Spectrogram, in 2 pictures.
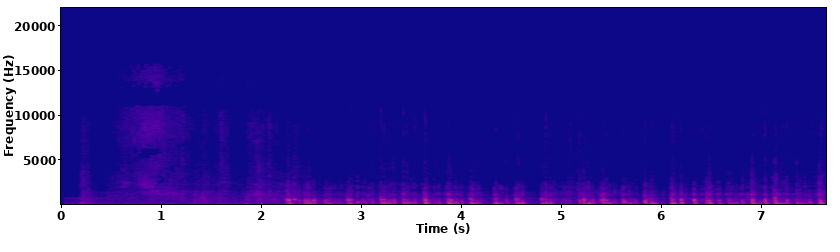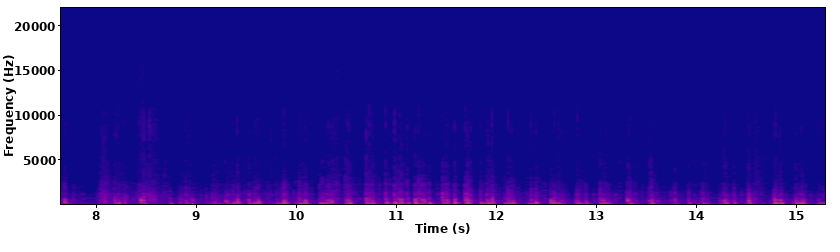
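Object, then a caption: Cardboard candy box. A large red printed cardboard box of Nestlé Halloween candy, hollow and apparently full and closed, is held upright and tapped with fingertips and nails. After a quieter first two seconds, a fast, steady stream of short, dry, low hollow taps continues, each dying away almost at once.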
